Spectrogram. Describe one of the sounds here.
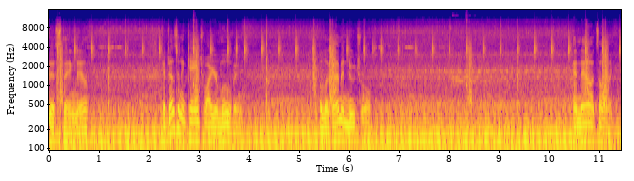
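A motorcycle engine revs up and down in short bursts.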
